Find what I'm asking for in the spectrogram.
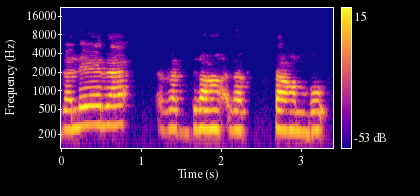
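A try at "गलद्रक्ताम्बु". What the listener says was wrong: No, it's galat raktambu. Okay, galat raktambu or galat draktambu. The dra sound will come there.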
